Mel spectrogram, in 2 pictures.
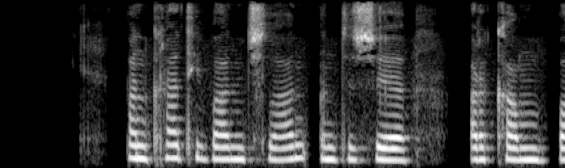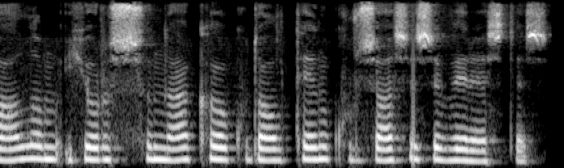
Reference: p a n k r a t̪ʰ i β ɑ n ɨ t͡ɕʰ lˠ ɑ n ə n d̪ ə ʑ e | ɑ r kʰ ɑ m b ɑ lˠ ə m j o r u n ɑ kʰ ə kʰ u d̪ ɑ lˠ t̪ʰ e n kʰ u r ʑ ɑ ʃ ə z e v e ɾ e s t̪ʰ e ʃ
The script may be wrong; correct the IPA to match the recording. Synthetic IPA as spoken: p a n k r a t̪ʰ i v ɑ n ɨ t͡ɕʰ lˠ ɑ n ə n d̪ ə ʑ e | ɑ r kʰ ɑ m b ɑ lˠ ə m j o r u n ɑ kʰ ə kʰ u d̪ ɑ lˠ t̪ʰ e n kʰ u r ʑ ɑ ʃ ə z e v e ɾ e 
